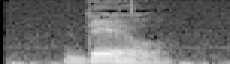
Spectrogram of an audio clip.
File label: "deel", Dutch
